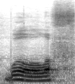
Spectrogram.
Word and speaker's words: wolf: So it's definitely not going to be wolf, wolf. You don't want to have anything between the and the wolf.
